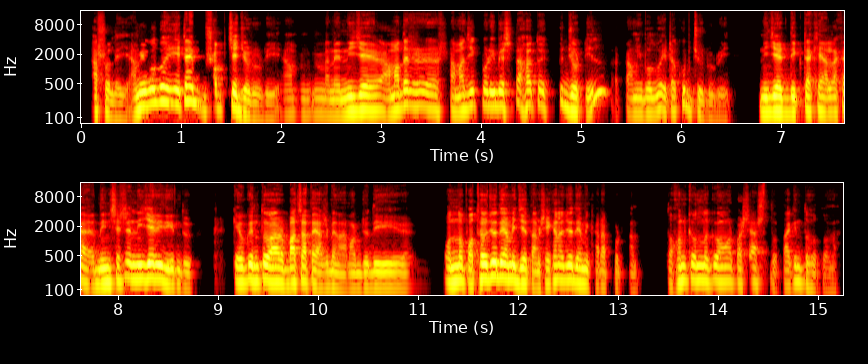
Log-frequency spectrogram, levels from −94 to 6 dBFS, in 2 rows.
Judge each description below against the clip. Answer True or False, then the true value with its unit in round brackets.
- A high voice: False (140 Hz)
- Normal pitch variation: True (4.4 semitones)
